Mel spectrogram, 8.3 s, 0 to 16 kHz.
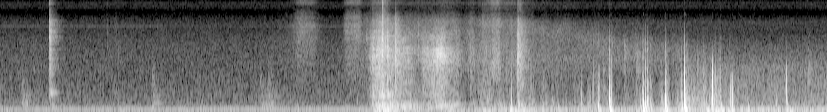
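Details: EcoFlow Delta Pro on solar input at low early-morning or evening panel output: quiet hum, then a burst of sharp dry clicks about a third of a second apart as the input relay repeatedly connects and drops out, continuing over 30 minutes.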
